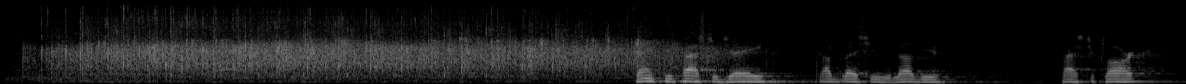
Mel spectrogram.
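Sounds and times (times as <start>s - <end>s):
crowd applauding: 0.0s - 7.3s
speech: 6.4s - 9.6s, 10.6s - 11.6s.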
